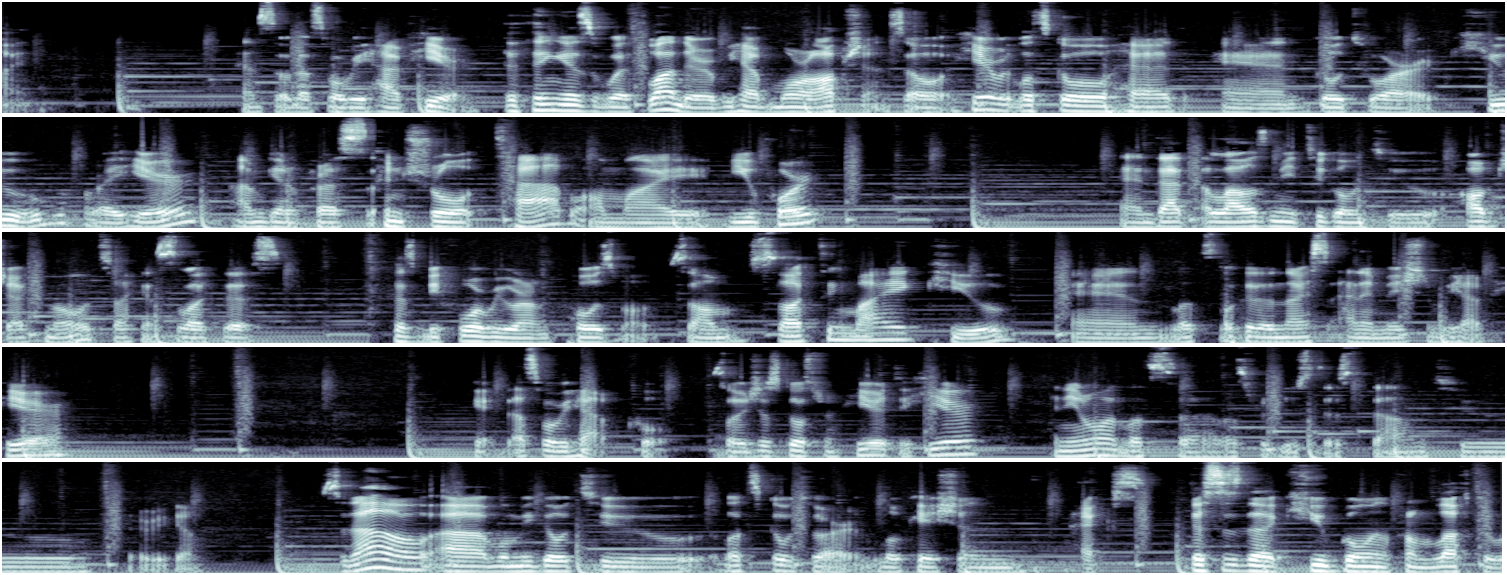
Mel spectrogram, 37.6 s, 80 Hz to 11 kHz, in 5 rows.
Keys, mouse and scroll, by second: 2.0 t, 4.4-5.0 scroll down 4, 5.0 shift+middle click, 6.0 shift+middle click, 6.4 middle click, 6.8-7.5 scroll up 5, 7.6 shift+middle click, 12.6 ctrl+Tab, 15.3 click, 16.8 click, 18.2 middle click, 18.3-18.7 scroll down 2, 18.9 shift+middle click, 19.4 middle click, 20.3 a, 21.6 click, 23.7 space, 24.9 space, 25.1 click, 28.6 click, 31.5 middle click, 31.5 KP_Decimal, 32.2 a, 34.1 click, 34.3 click, 35.1 KP_Decimal, 35.7-36.3 scroll down 7, 36.4 shift+middle click.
